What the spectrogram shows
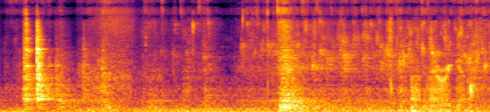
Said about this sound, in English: So we'll go ahead and spin it out now and drain the oil.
